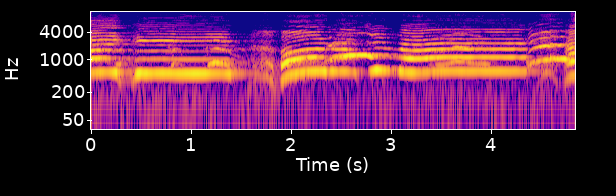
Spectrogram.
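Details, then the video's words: Miniature Pinscher howling along as its owner sings the song Broken Vow indoors, a drawn-out tonal howl with many harmonics that holds steady, breaks off, then swoops upward and wavers again in long sustained notes. "MINI PINSCHER SINGING BROKEN VOW"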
